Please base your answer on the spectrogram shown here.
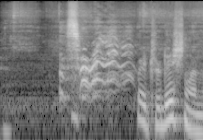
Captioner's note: laughs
